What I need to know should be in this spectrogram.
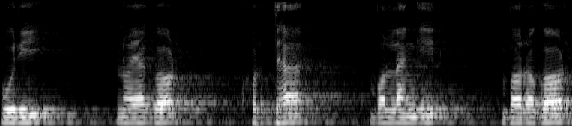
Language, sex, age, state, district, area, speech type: Odia, male, 45-60, Odisha, Nayagarh, rural, spontaneous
